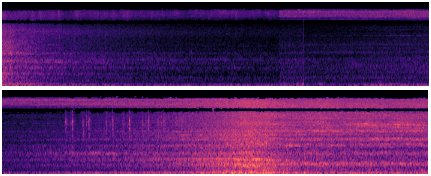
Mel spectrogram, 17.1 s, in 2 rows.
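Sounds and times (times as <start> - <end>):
high-speed train approaching: 0.0 - 17.0
faint high ticks: 9.4 - 12.4.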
